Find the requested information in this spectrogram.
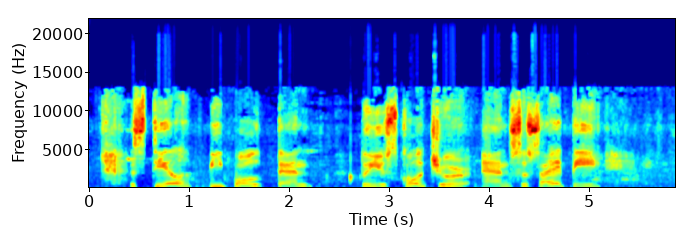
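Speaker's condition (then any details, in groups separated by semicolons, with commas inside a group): No condition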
